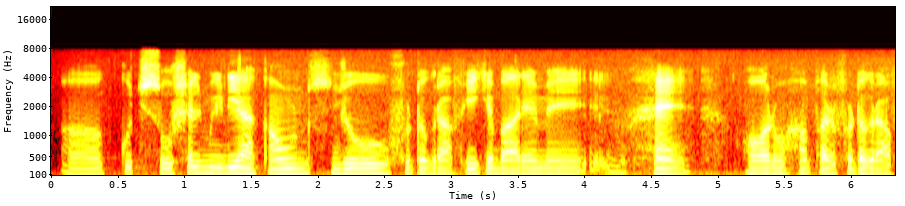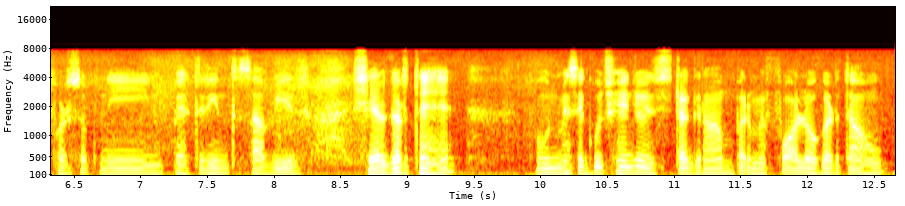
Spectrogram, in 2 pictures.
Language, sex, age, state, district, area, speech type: Urdu, male, 18-30, Uttar Pradesh, Ghaziabad, urban, spontaneous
